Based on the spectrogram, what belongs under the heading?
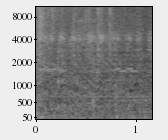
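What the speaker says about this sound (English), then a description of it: "Actually, those are probably just birds." Birds cooing softly in the distance, a low pigeon- or dove-like call repeating faintly against a steady ambient hum, with no voices over it.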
